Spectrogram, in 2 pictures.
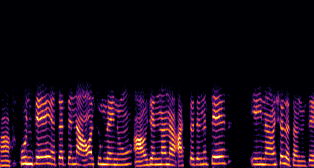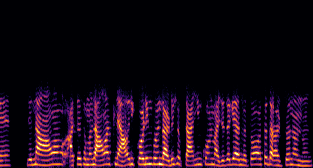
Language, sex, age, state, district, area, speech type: Goan Konkani, female, 18-30, Goa, Murmgao, rural, conversation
